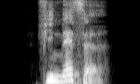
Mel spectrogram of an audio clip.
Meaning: 1. finesse 2. tricks 3. extras, refinements
- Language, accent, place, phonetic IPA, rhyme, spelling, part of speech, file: German, Germany, Berlin, [fiˈnɛsə], -ɛsə, Finesse, noun, De-Finesse.ogg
